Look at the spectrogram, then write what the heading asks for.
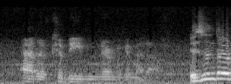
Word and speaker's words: Nurmagomedov: fight current white weight champion khabib nurmagomedov khabib nurmagomedov good try on that name no that's actually how you pronounce it did you google it yes I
